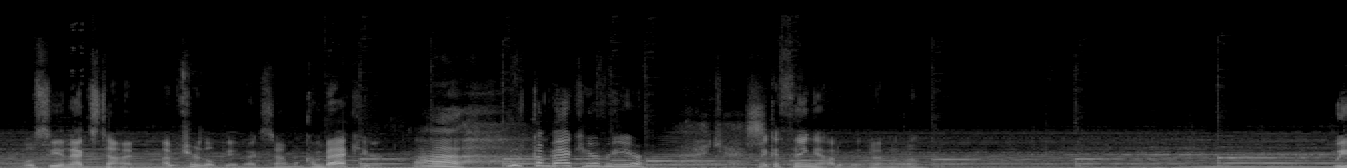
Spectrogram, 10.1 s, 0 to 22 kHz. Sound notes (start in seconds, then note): 3.1 exhales heavily; 8.0 dark gloomy music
